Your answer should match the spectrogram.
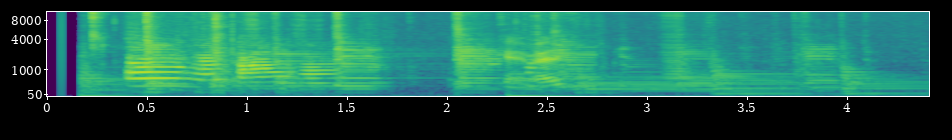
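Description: A voice saying "Okay... ready?", then a few plucked string notes ringing on, with a low upright double bass note coming in near the end.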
